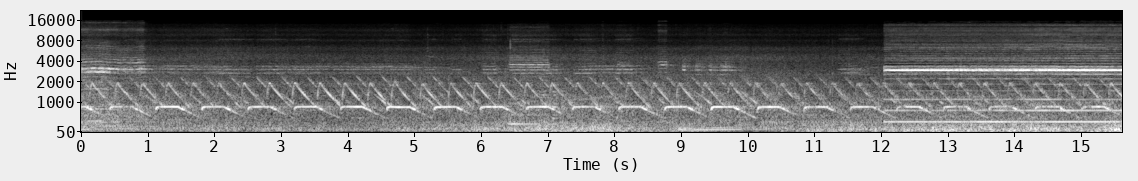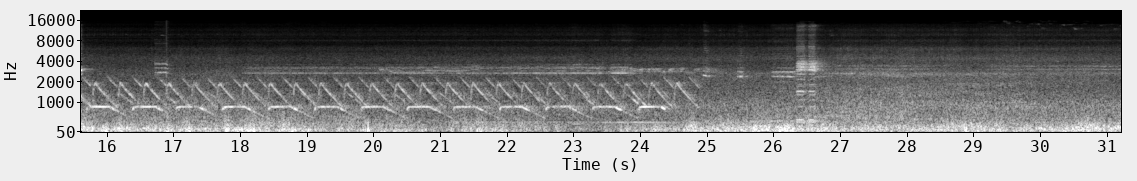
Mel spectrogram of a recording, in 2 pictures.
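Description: Electronic vehicle siren sounding in a fast, evenly repeating wail, heard over road traffic. About twelve seconds in, a long horn blast of about three and a half seconds is the loudest sound. The siren stops a few seconds before the end, leaving traffic rumble and wind on the microphone.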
